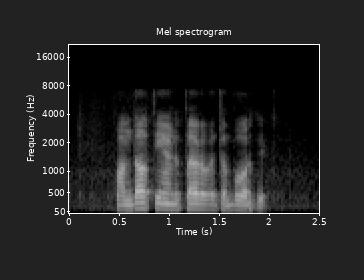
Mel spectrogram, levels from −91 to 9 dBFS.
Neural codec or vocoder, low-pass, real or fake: codec, 16 kHz, 1 kbps, FunCodec, trained on Chinese and English, 50 frames a second; 7.2 kHz; fake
